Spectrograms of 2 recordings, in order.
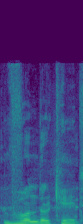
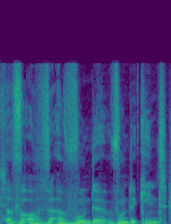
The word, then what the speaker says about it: Wunderkind: And I'm looking at Adeyemi going, okay, 19-year-old wonder kid. He's... – It's pronounced wunderkid. – Wunderkind.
